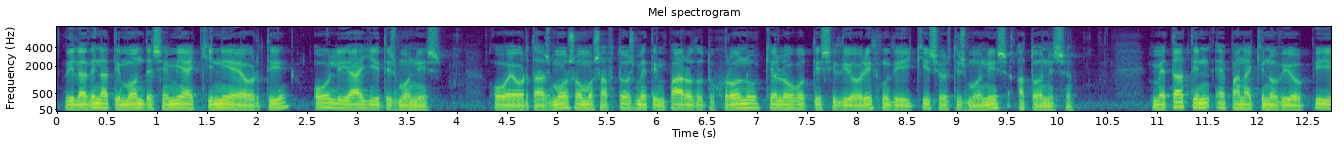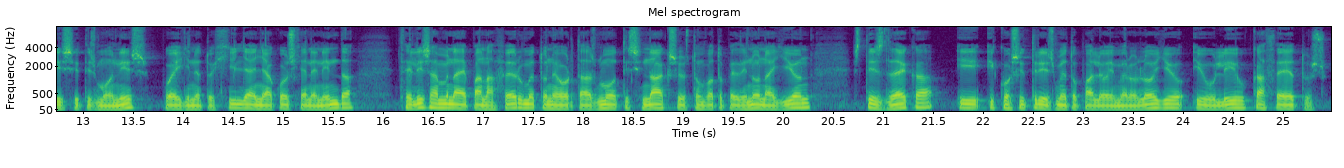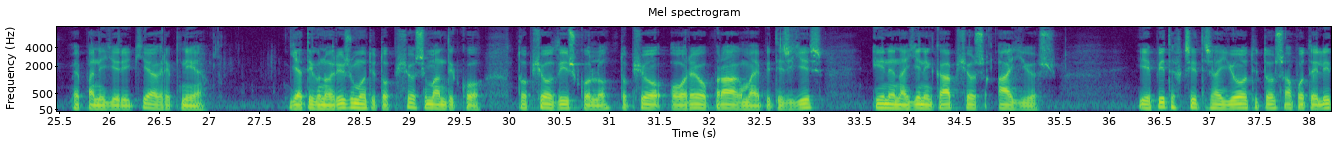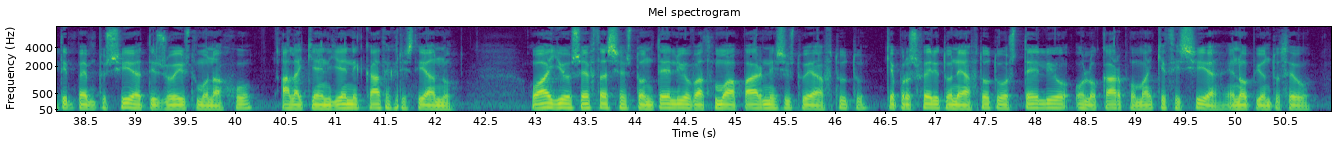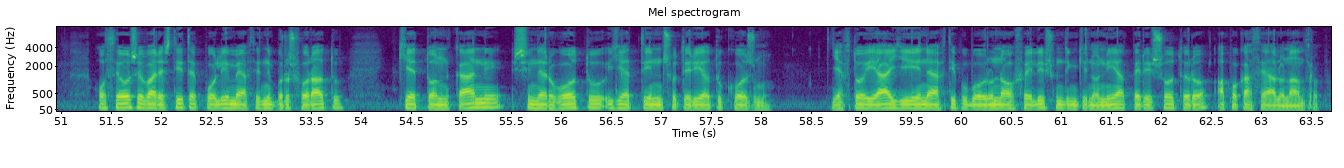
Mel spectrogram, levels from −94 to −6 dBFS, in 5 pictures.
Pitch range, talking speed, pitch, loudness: 85-100 Hz, 150 wpm, 90 Hz, -21 LUFS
